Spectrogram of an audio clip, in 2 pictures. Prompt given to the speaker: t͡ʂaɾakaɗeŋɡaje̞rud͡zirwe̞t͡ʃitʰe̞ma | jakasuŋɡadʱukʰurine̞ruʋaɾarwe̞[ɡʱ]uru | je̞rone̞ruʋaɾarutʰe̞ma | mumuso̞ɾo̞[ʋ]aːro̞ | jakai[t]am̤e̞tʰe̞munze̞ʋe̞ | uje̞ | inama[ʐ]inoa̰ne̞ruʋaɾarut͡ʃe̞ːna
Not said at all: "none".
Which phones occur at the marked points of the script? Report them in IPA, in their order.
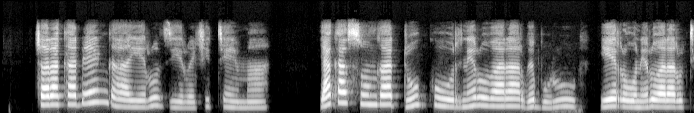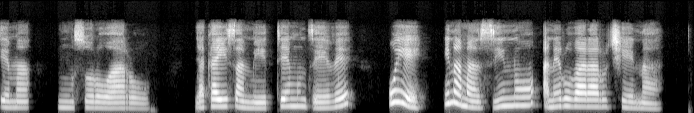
bʱ, w, s, z

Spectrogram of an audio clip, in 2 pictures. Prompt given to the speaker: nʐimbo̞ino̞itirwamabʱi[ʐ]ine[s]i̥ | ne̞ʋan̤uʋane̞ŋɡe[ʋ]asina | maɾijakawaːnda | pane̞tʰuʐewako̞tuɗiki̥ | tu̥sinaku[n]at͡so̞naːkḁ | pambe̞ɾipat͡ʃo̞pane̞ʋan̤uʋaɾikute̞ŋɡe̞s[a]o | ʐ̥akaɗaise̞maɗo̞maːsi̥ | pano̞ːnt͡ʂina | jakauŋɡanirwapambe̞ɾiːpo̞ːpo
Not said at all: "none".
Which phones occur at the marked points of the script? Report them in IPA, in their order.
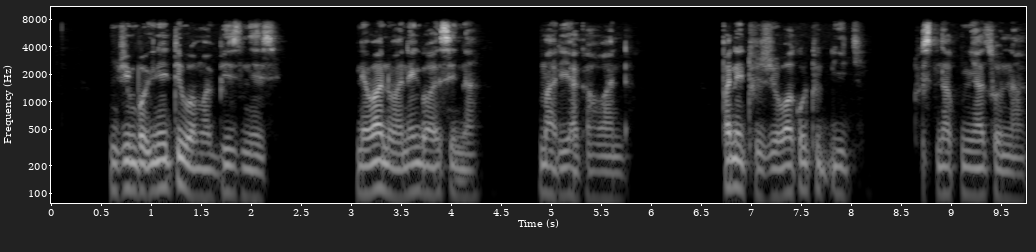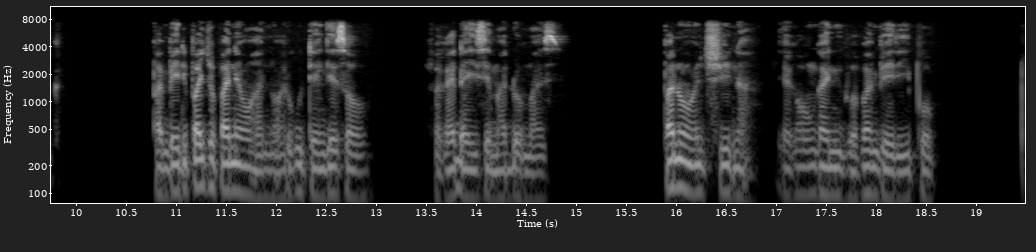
z, s, ʋ, ɲ, a

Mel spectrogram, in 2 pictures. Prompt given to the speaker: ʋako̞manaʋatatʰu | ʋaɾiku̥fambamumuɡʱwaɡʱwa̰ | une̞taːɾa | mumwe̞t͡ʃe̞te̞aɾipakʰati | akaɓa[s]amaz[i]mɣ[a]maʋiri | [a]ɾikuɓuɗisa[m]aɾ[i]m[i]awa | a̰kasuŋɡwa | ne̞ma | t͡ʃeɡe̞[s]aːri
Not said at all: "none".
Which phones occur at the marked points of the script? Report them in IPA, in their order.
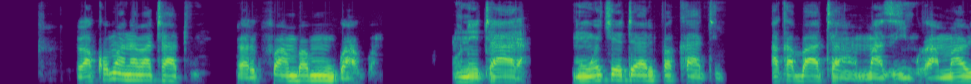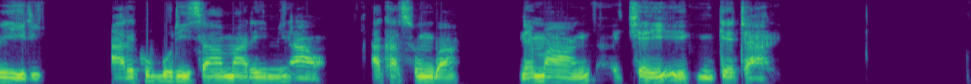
t, i, a, a, m, i, i, t

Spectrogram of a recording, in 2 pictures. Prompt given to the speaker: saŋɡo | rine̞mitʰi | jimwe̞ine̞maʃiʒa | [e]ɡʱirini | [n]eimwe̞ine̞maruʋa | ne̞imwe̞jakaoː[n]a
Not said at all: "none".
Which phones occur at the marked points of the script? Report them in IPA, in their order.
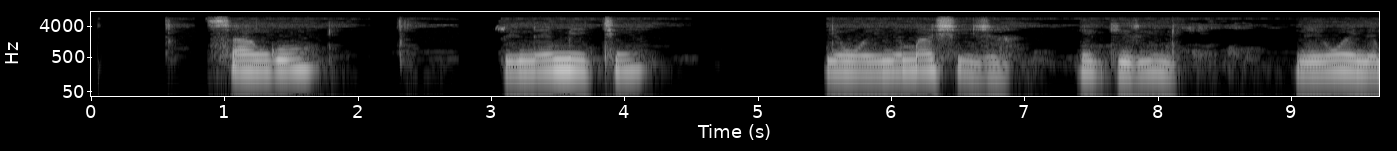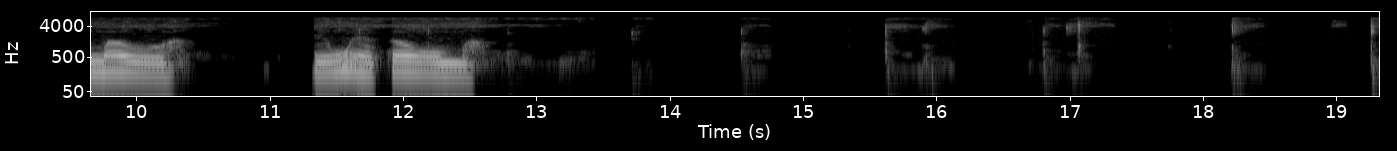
e, n, m

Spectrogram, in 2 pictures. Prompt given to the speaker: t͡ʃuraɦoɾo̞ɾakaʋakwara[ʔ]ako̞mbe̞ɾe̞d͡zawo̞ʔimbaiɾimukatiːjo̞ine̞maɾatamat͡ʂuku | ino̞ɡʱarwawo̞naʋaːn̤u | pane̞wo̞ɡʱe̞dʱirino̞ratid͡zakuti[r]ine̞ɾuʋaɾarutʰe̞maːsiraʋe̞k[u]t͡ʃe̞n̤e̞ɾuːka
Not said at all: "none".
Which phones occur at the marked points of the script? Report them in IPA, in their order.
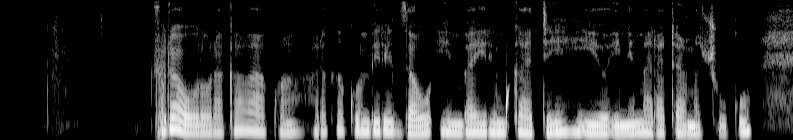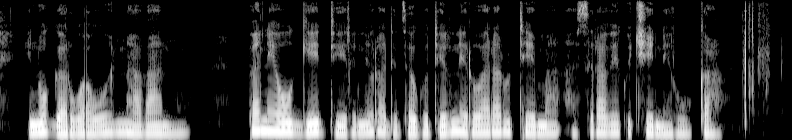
k, r, u

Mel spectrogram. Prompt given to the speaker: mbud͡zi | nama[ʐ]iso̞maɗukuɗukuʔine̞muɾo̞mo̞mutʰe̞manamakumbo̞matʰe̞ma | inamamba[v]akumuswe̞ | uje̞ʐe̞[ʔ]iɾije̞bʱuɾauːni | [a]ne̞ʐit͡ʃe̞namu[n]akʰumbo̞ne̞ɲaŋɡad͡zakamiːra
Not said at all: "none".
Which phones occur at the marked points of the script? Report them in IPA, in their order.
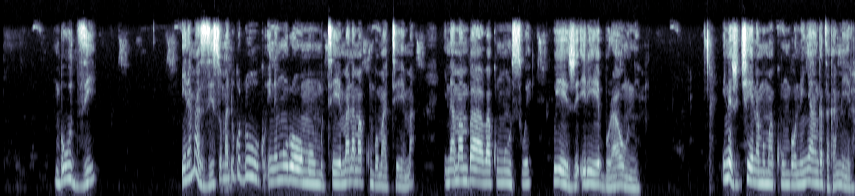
z, ʋ, ʔ, i, m

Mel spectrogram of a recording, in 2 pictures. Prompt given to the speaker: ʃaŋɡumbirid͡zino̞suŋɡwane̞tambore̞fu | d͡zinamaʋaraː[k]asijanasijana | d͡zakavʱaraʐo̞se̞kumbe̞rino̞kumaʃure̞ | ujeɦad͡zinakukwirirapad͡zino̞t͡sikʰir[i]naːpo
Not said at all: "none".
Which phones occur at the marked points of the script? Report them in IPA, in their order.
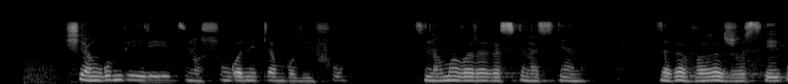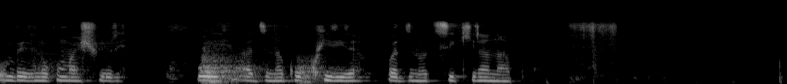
k, a

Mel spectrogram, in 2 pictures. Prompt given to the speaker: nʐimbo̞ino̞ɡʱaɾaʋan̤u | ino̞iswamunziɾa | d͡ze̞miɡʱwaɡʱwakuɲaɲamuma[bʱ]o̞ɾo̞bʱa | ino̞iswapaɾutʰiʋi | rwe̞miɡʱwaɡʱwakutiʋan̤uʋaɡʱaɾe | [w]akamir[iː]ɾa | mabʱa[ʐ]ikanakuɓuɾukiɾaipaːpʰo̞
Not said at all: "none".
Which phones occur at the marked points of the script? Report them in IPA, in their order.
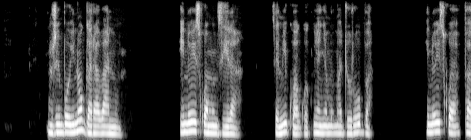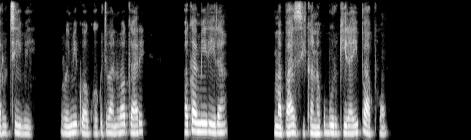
dʱ, ʋ, i, z

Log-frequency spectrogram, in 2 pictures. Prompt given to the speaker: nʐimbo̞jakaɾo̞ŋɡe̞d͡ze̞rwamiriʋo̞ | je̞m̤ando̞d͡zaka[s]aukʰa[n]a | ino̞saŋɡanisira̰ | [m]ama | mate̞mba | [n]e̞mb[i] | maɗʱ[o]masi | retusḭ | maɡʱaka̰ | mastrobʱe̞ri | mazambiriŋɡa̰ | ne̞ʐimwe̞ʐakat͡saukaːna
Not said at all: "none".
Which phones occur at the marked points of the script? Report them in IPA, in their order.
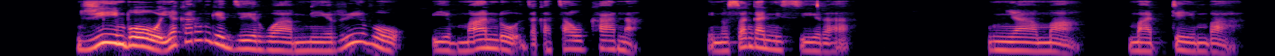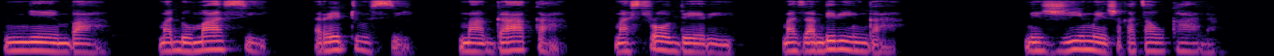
t͡s, n, ɲ, ɲ, a, o

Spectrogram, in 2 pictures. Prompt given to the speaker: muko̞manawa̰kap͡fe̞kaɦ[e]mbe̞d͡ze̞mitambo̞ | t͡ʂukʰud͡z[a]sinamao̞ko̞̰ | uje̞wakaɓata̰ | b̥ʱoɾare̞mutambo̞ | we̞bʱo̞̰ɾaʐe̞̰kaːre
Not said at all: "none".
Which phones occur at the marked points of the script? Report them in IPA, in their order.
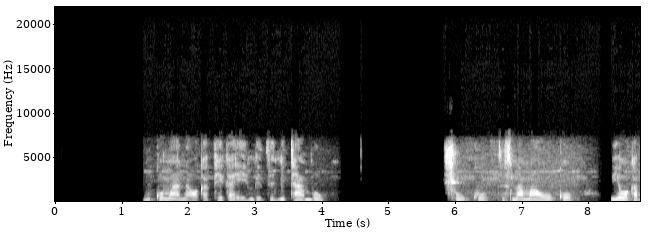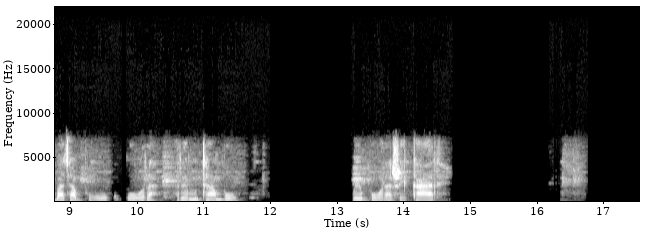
e, i

